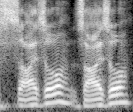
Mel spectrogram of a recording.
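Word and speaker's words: Xizor: And I know the book cover, the main villain in that was Zizor, spelled with an X.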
